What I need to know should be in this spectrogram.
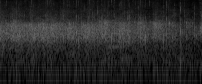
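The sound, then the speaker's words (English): Steady applause from a crowd, a dense wash of clapping that holds at an even loudness for about four seconds, with no voices standing out. “That's, yeah, give applaud.”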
